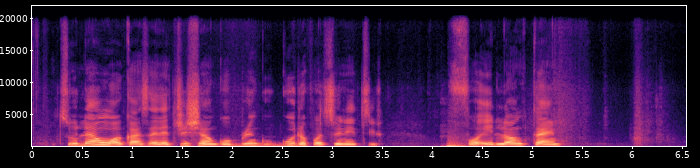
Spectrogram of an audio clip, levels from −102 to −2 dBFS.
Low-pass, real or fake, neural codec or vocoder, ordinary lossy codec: 19.8 kHz; real; none; none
